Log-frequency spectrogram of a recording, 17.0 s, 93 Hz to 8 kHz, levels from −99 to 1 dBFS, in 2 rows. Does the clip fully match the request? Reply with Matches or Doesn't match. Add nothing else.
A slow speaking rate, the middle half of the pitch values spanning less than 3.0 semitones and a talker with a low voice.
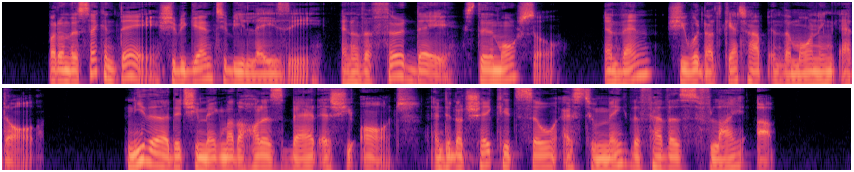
Doesn't match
